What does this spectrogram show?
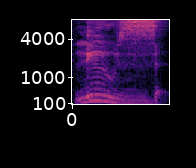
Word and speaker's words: lose: But the second one is pronounced lose with the sound of z.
